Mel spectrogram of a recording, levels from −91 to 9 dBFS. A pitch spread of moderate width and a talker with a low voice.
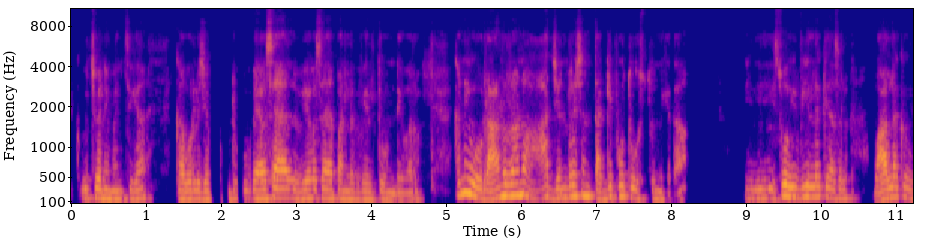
No: average, 3.7 semitones; medium, 150 Hz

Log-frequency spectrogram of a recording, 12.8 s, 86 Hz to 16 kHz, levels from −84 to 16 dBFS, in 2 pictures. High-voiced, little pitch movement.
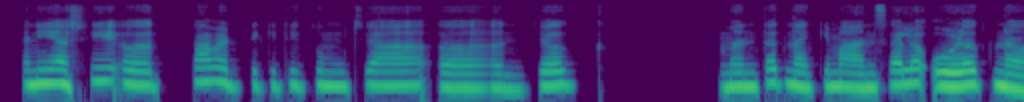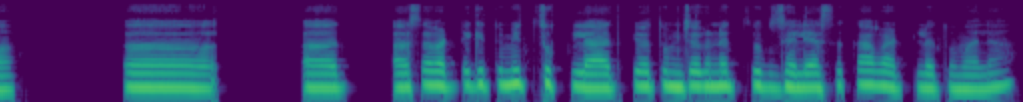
Yes: high, 205 Hz; narrow, 2.1 semitones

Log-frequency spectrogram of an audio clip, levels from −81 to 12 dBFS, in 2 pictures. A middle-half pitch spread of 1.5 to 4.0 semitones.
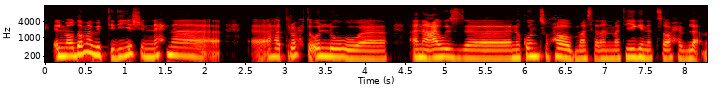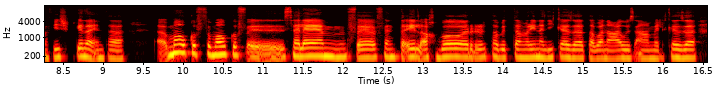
Yes: narrow, 2.5 semitones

